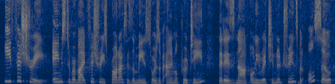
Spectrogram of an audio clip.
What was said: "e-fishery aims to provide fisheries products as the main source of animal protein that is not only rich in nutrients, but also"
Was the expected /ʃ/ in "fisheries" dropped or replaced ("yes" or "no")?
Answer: no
